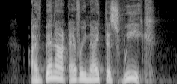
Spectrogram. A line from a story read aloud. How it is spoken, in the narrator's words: Mama shouted back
